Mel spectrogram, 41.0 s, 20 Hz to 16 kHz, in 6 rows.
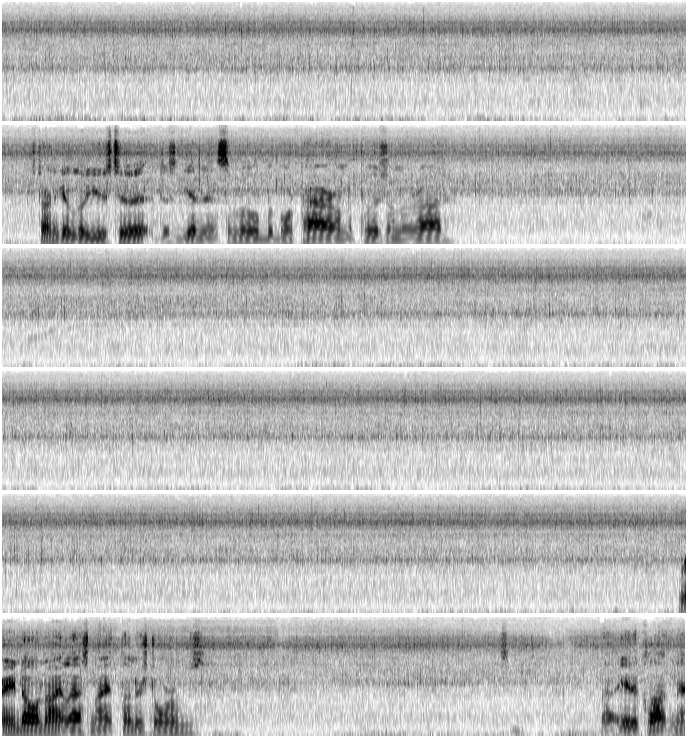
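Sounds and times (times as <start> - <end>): fountain splashing: 0.0 - 41.0.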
